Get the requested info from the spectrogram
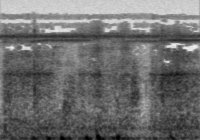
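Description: Faint footsteps and handling bumps of someone walking on a dry grassy slope, a few irregular low thuds, over a faint, steady, high-pitched drone of insects.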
